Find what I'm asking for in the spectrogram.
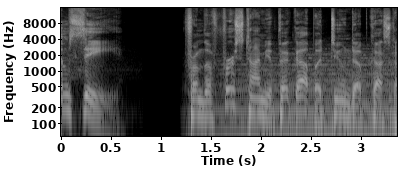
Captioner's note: voiceover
